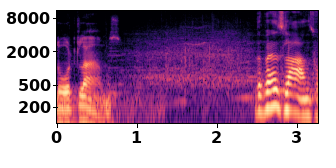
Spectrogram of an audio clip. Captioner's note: crowd cheering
